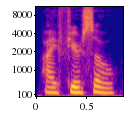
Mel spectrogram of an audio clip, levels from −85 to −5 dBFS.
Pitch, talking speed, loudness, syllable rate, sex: 190 Hz, 205 wpm, -16 LUFS, 4.0 syllables/s, female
